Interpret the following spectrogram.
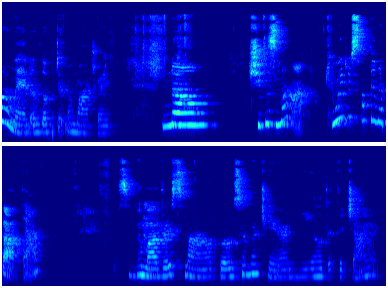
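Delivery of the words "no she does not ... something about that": high, fast, joking voice; playful uncle. Acted. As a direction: tease along with the kids.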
